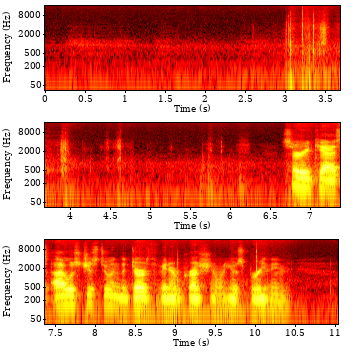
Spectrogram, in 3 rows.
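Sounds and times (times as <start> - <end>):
microphone handling clicks and knocks: 3.0 - 6.3.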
